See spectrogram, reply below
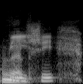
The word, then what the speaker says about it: PSSI: Io ho fondato il mio partito, Partito Super Sovranista Italiano, PSSI, lo pronunciamo Pissi.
